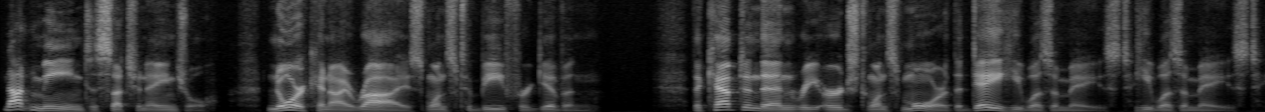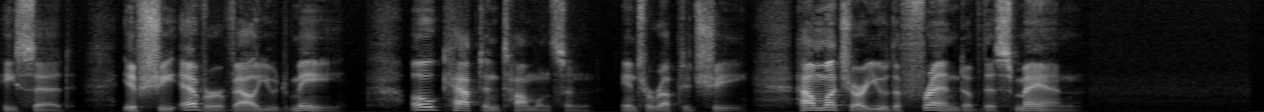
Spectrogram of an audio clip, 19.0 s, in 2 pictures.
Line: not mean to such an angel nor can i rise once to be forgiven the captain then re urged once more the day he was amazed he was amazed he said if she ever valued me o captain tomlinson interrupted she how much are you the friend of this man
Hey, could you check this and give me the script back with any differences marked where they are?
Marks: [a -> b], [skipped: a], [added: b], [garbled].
not mean to such an angel nor can i rise once to be forgiven the captain then re urged once more the day he was amazed he was amazed he said if she ever valued me o captain tomlinson interrupted she how much are you the friend of this man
